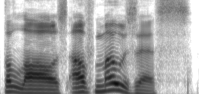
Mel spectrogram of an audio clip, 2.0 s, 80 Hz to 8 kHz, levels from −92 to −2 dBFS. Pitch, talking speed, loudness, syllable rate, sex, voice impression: 135 Hz, 120 wpm, -17 LUFS, 2.7 syllables/s, male, masculine, adult-like, middle-aged, slightly thick, tensed, slightly powerful, slightly bright, slightly hard, clear, fluent, slightly cool, very intellectual, sincere, calm, slightly mature, slightly friendly, slightly reassuring, slightly unique, elegant, slightly sweet, slightly lively, slightly kind, slightly modest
